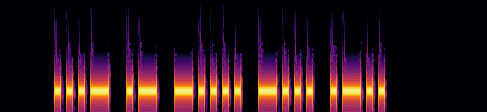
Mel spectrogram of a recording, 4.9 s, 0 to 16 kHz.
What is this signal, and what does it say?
Morse code, heard as a keyed tone, about 21 wpm, 700 Hz. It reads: VA6BL
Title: DXCC-100 Call Signs - 5 Characters - 20wpm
